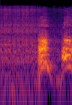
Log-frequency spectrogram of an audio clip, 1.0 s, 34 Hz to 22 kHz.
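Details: A Bernese Mountain Dog confronts a 1:16 remote-control tank, giving two loud, abrupt barks about a third of a second apart after a brief quiet start.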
